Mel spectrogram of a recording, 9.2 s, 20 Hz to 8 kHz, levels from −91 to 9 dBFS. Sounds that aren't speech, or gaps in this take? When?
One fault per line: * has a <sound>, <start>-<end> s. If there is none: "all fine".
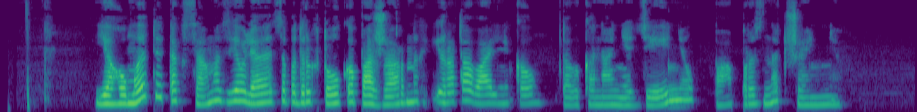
all fine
